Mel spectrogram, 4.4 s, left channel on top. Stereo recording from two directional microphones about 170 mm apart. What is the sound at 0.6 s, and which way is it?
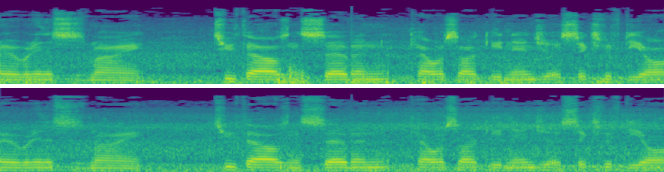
Speech, 10° left (ahead or behind).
